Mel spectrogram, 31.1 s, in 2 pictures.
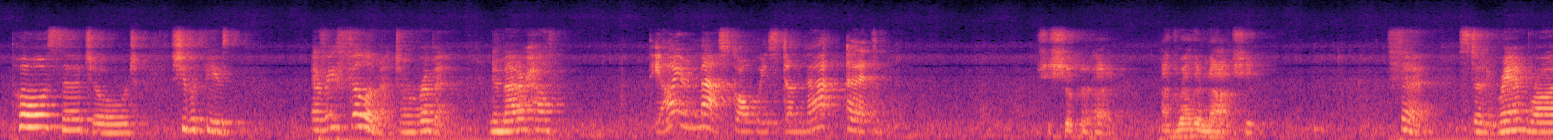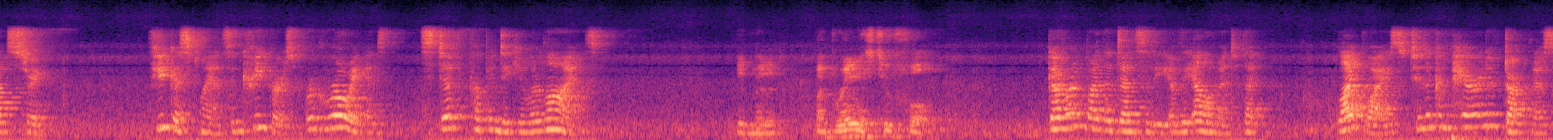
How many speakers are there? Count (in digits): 4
